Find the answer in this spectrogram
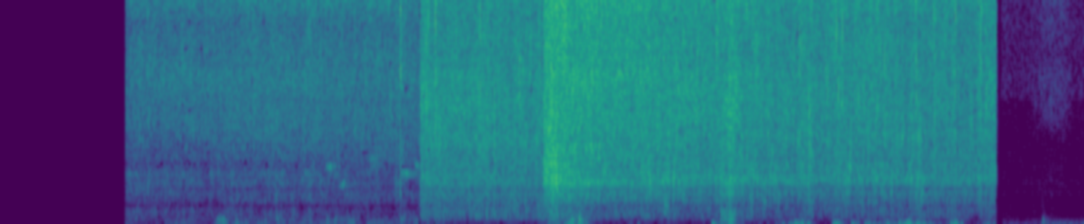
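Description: Chicken pieces sizzling in oil in an aluminium kadai while a wooden spatula stirs them, with a few scrapes and knocks against the pan. The sizzle starts about a second in, grows louder twice and cuts off abruptly near the end.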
